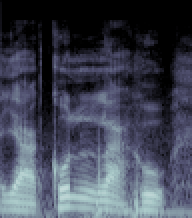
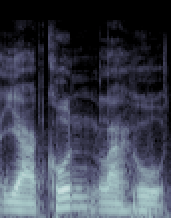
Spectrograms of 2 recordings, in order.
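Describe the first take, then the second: First: The n merges into the following l sound. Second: The n is clearly pronounced before the l. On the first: This is how it is recited. "tetapi dibacanya" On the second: This is how it is written.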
